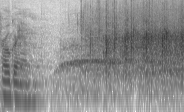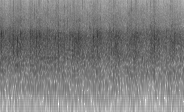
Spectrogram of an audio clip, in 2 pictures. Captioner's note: audience applauding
